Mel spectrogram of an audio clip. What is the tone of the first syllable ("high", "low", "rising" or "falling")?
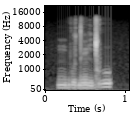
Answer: low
